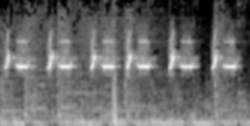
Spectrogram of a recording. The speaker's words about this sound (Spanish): Ahora de momento queremos observar si ha cambiado el canto del pajarito.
